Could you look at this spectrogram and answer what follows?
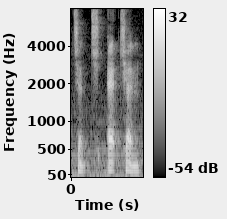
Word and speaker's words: chance: 这个蝴蝶音记得发出来有一点点像 R 的音哦。可是它又有 A 跟 R 的中间，就偏向 R 的那一个 A 的声音，嘴巴张大 Chance 机会。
